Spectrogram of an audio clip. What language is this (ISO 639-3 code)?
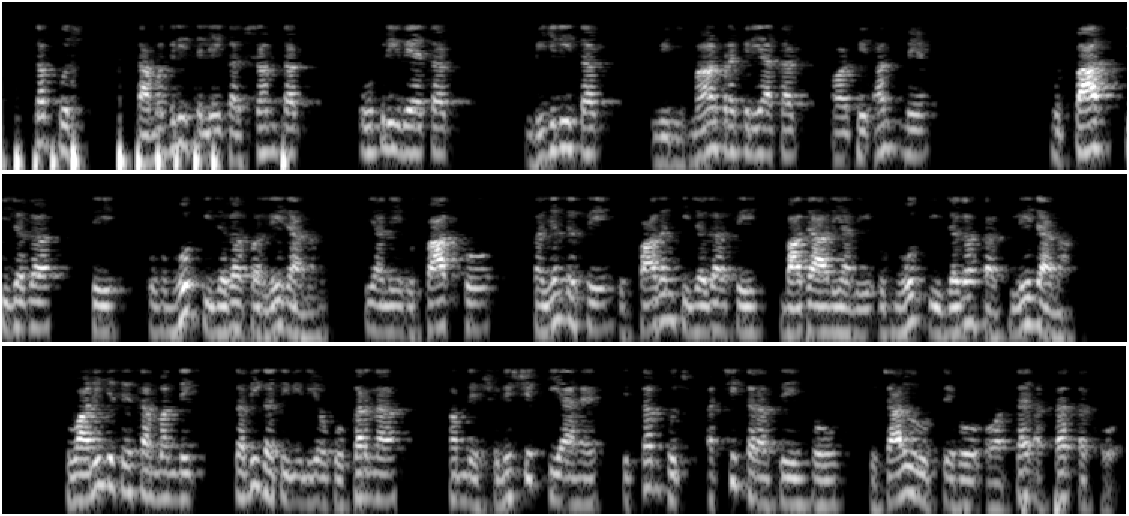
hin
